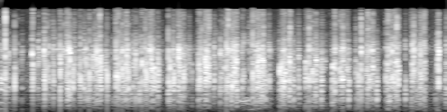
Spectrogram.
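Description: A crowd of children clapping their hands in dense, rapid applause.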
